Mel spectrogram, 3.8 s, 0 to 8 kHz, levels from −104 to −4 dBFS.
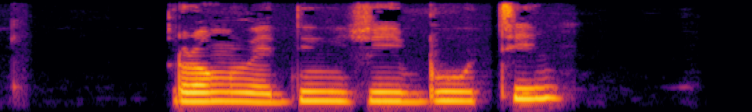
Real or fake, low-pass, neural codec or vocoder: real; 7.2 kHz; none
